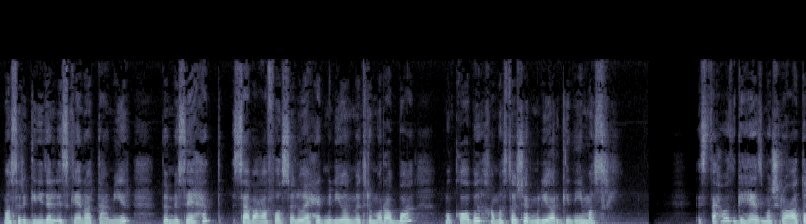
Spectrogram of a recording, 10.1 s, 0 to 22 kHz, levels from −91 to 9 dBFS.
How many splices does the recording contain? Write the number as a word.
zero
